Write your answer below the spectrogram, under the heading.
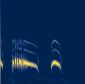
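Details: Spotted dove, described as having a small, light voice: a long tremulous coo sliding gently downward, then one rounded arched note, in quiet surroundings.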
